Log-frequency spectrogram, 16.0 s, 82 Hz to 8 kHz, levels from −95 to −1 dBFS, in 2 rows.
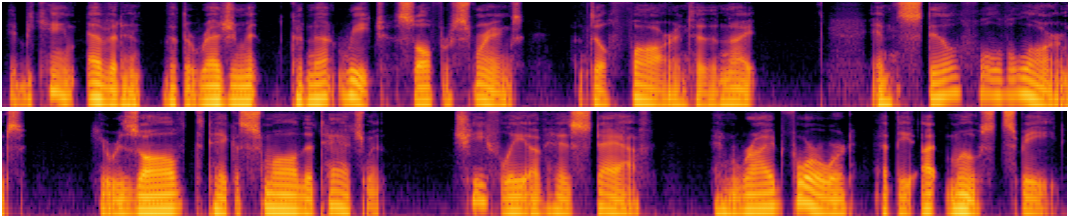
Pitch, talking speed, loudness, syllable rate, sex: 100 Hz, 145 wpm, -22 LUFS, 4.4 syllables/s, male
